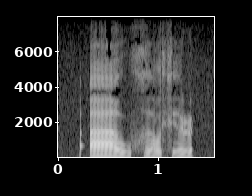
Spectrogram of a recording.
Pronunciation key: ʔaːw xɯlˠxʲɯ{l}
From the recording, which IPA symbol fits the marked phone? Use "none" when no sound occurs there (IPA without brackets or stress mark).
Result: ɭ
